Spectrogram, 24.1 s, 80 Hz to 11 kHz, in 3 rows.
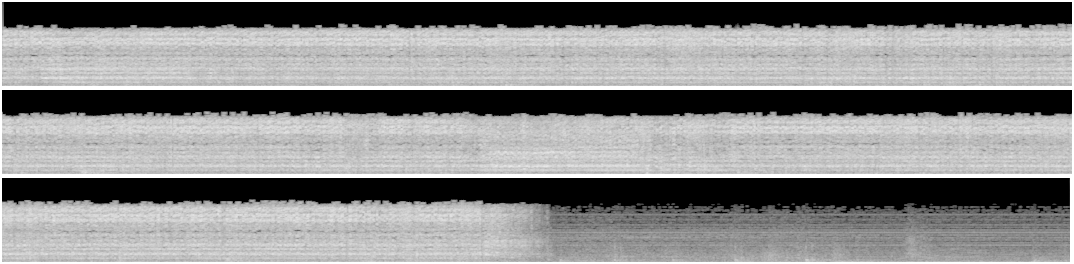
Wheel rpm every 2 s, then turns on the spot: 160, 160, 160, 160, 160, 160, 160, 160, 160, 140, 0, 0.
none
